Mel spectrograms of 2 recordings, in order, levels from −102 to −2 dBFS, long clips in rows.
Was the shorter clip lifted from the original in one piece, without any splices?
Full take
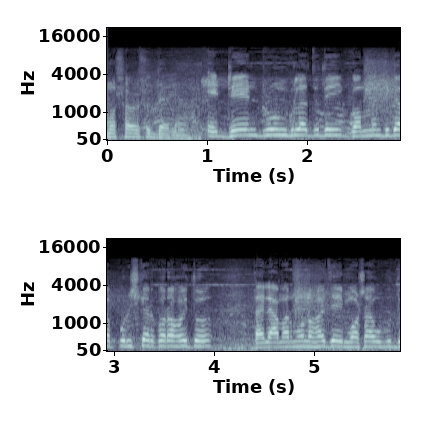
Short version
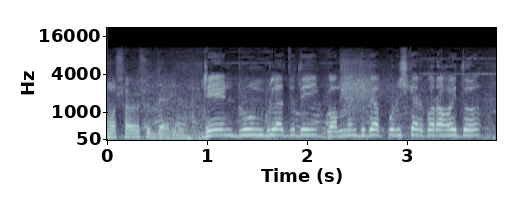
no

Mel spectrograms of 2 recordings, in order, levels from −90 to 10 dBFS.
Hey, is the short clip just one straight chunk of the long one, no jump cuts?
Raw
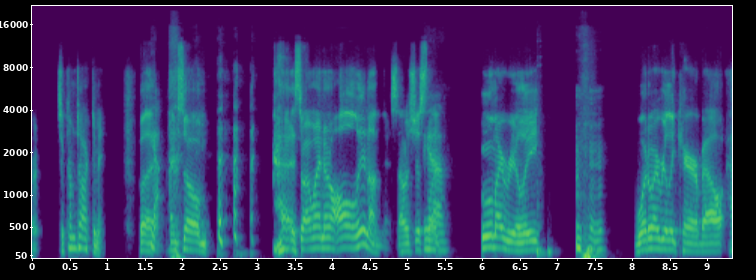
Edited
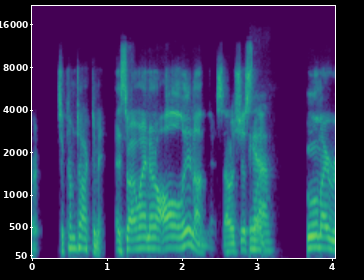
no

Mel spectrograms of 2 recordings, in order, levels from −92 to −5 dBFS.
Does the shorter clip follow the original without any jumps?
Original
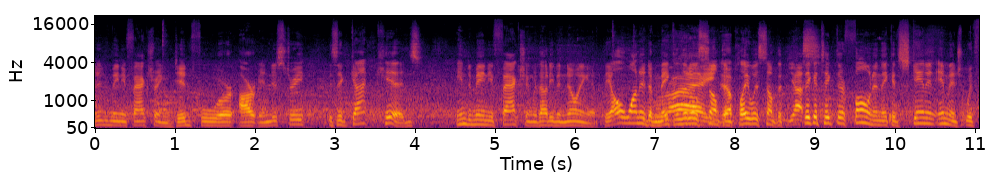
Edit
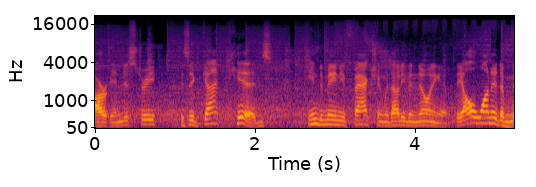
yes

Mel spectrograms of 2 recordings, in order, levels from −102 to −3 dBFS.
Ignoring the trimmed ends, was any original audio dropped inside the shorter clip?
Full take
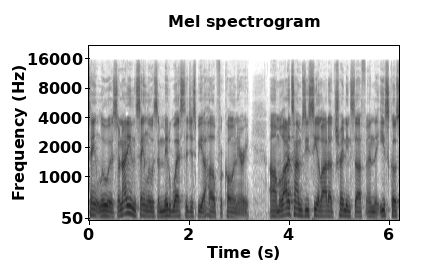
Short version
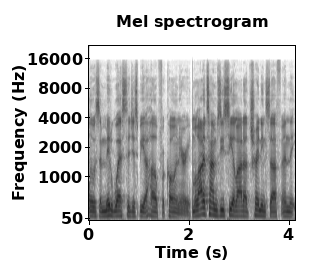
yes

